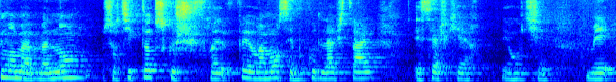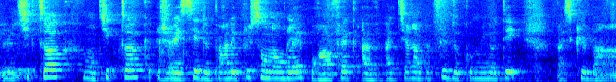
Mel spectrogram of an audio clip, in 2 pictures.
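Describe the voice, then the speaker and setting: A woman's voice: on the low side, darkish tone, distant mic. A young woman vlogging casually to camera, rambling with lots of fillers and restarts. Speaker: beauty and lifestyle vlogger. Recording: echoey room with faint noise.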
